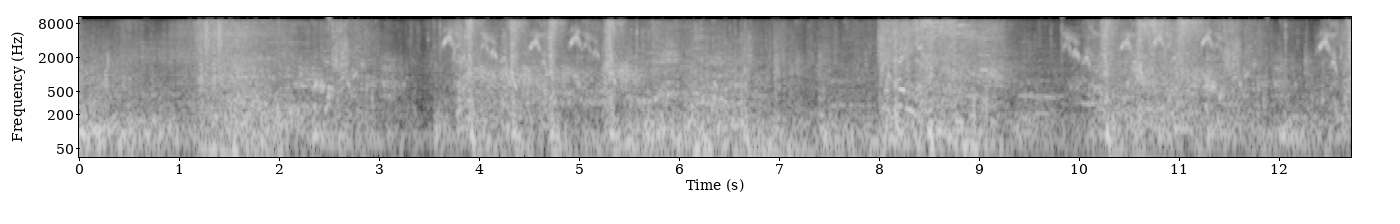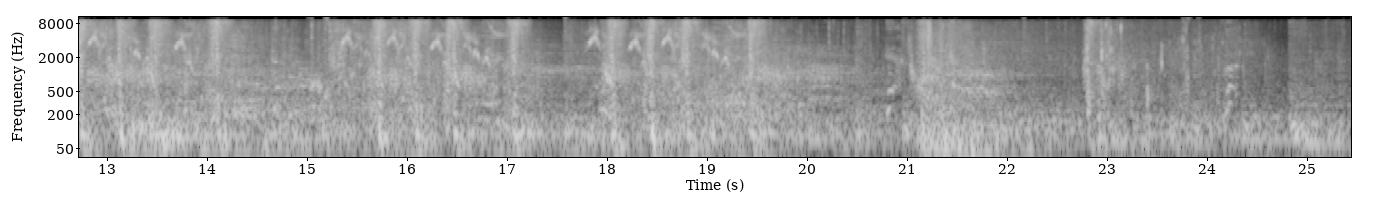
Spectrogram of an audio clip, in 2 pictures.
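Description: Repeated Confringo fire-spell explosions in the Hogwarts Legacy video game: dense, loud, continuous blasts and crashes with steady booming weight and a few sharper bursts, all close and unbroken throughout.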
